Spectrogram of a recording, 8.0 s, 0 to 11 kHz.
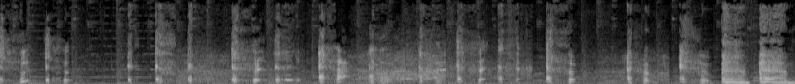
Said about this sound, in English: Trump was pounding away at the message, and at a time when the exhaustion of the campaign was clearly beginning to wear on Hillary, by the beginning of 2016, the uncontrollable coughing fits were back.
